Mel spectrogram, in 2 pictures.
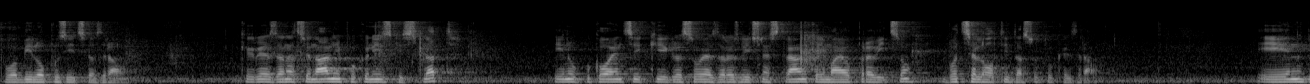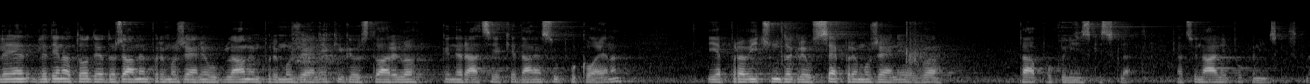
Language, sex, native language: Slovenian, male, Slovenian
